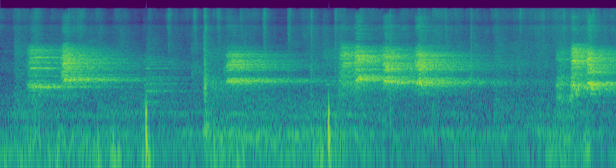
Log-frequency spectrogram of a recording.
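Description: A dog whining and yelping in four drawn-out, high-pitched whines of one to two seconds each. Two sharp knocks fall between them.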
